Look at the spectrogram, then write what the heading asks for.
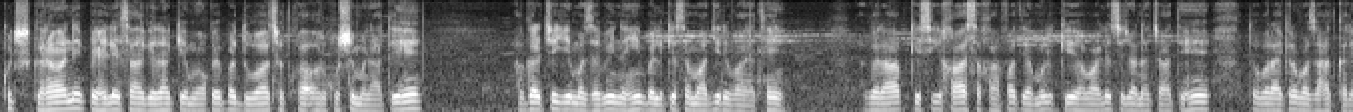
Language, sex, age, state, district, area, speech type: Urdu, male, 30-45, Delhi, North East Delhi, urban, spontaneous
